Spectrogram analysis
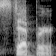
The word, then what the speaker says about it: SteppIR: They do have a couple videos up on their website with a very nice representative, and he refers to it as SteppIR.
